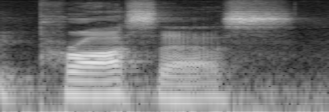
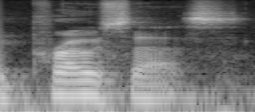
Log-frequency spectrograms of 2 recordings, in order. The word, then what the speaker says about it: process: I noticed that uh I say process and the guys in London say process that was the big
